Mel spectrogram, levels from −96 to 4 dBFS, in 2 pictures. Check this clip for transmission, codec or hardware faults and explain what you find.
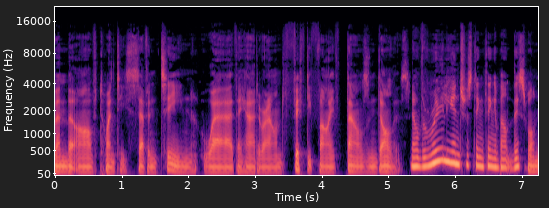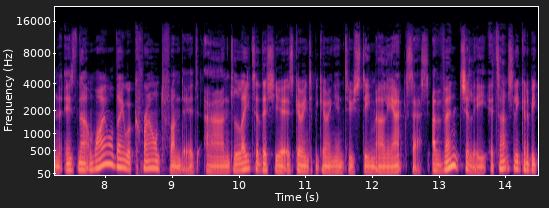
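Nothing stood out on listening to the speech in this recording.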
